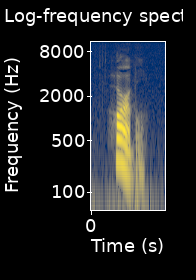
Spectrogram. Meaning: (noun) A thing that causes horror; a terrifying thing, particularly a prospective bad consequence asserted as likely to result from an act
- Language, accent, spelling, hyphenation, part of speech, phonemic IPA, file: English, US, horrible, hor‧ri‧ble, noun / adjective, /ˈhɔɹ.ɪ.bəl/, En-us-horrible.ogg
